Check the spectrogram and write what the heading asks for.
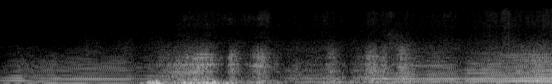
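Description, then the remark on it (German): Steady, droning power-drill whine from renovation work on the ground floor of a residential building, with a rougher, grinding burst partway through before the motor hum settles back to a constant tone. No one speaks. “Also schöne Bohrgeräusche, ja, manchmal hat man auch noch so Schleifen im Hintergrund oder Stemmhammergeräusche.”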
